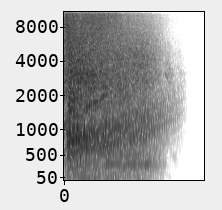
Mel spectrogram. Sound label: powerups ring boost; spider-man-mysterio-rush-game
